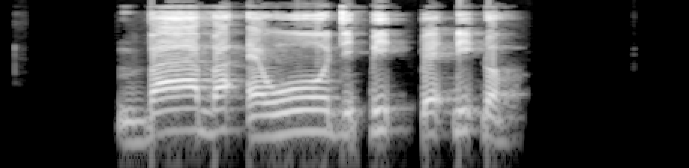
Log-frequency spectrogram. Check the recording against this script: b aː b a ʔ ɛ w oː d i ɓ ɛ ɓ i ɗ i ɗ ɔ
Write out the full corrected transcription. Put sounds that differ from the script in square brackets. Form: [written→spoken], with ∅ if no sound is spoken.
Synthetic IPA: b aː b a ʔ ɛ w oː d i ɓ [ɛ→i] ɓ [i→ɛ] ɗ i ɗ ɔ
